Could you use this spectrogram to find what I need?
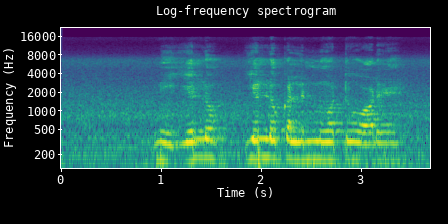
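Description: A young man speaks close by, in a calm voice.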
